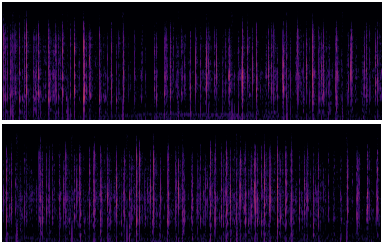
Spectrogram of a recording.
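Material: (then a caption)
Cardboard. Long red fingernails rapidly tap a small, hollow, dark purple cardboard cosmetic box a few centimeters in size, held between the fingers. The result is a dense, continuous stream of sharp, dry, bright clicks with almost no low end and no ring after each tap.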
